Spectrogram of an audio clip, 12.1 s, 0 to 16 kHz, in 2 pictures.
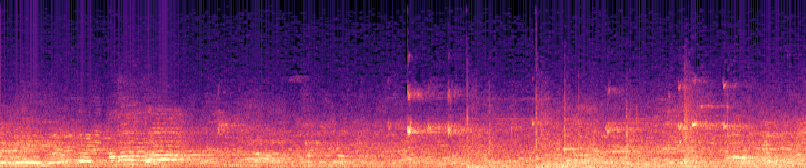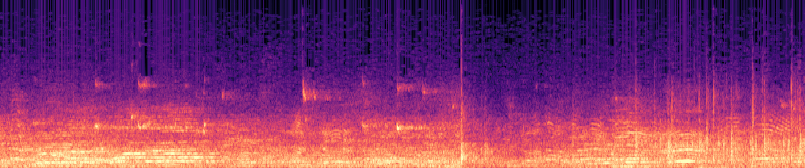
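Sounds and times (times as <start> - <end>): crowd chatter and calls: 0.0 - 12.0.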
